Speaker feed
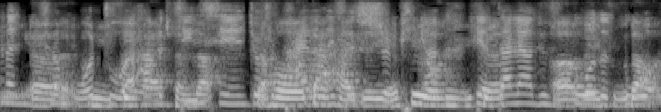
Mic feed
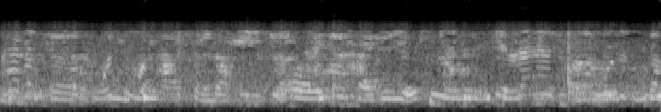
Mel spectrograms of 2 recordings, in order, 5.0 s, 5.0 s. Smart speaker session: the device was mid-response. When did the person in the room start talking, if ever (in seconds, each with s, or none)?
none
